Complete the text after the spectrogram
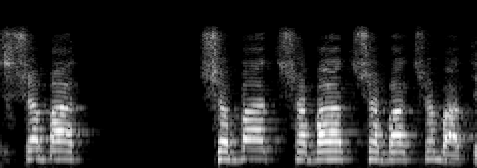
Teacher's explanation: Você nunca vai pronunciar B duas vezes. Você vai falar uma vez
